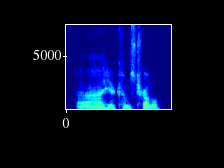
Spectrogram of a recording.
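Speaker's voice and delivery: soft, hushed, half-whispered aside. Voicing a character who looks over during a class: half-whispering. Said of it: "Logan looks over and whispers".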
